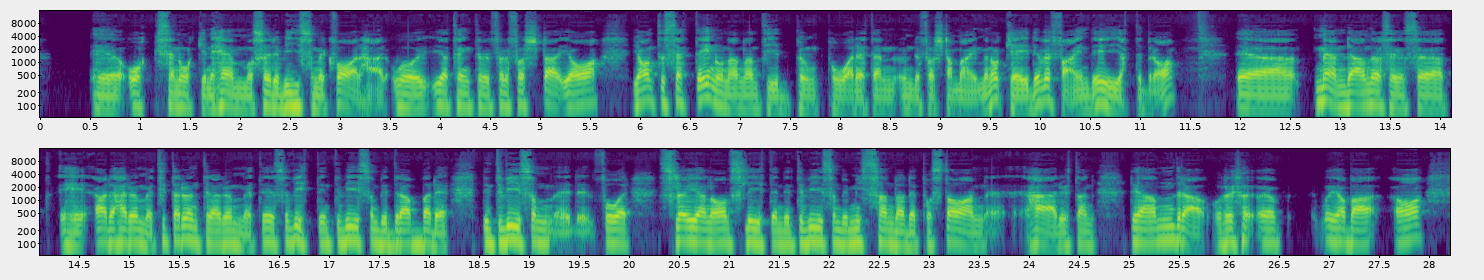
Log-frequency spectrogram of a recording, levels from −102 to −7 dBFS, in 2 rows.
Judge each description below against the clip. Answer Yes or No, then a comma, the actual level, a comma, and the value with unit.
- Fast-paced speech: Yes, fast, 205 wpm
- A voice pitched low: Yes, low, 105 Hz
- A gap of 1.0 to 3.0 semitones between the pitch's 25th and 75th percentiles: No, average, 3.4 semitones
